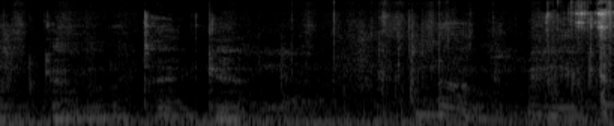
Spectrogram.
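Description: A card taps softly onto a tabletop.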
